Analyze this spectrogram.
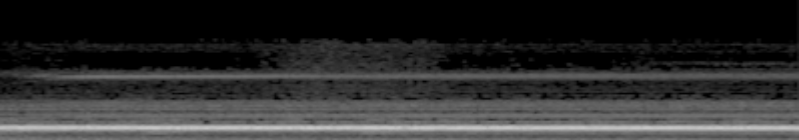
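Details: Florida southern toad chorus during mating calls: one unbroken, even, high-pitched trill lasting the full four seconds over a low background hiss.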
